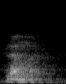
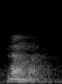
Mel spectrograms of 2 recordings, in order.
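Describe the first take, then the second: The two takes are said the same way.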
